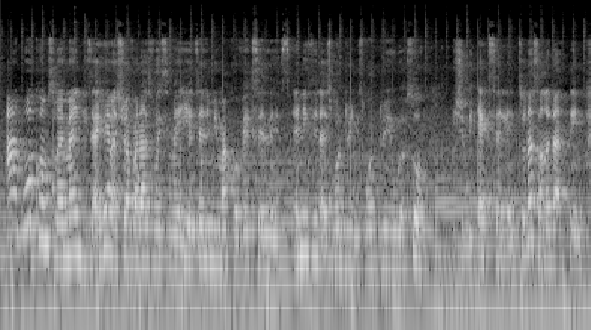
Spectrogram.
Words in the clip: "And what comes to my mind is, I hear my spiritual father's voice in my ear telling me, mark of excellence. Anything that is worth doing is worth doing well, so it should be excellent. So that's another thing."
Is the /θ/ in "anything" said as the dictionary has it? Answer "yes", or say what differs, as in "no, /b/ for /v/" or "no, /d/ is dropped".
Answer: yes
